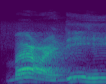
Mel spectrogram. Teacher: بعدہ عین ہے، اور آگے جو ہا ہے وہ سینے والا ہا ہے، حلق والا نہیں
